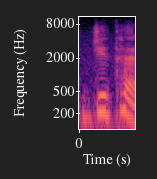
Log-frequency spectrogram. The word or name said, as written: jidhara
